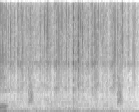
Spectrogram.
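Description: Whole sesame seeds being ground with a wooden pestle in a ridged ceramic grinding bowl: a steady grinding, crushing the seeds about halfway into ground sesame.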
